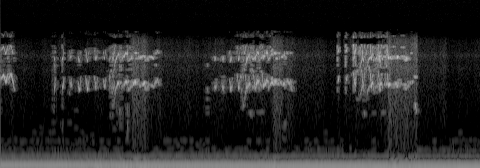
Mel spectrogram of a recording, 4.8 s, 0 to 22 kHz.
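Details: Night-time barn owl nest with two owlets apparently remaining, 04:30 on 4 July 2013; long drawn-out rasping hisses, overlapping and repeated about every 1.3 seconds, with faint scratching beneath and continuous low hum.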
